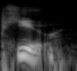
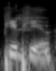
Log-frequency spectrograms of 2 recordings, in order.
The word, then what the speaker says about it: Pugh: I want you to talk about, I think her last name is pronounced Pugh. – Yeah, Florence Pugh. Like Pew Pew.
